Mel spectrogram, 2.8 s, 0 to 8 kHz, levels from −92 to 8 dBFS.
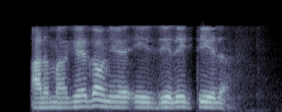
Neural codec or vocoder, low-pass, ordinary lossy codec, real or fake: codec, 16 kHz in and 24 kHz out, 0.4 kbps, LongCat-Audio-Codec, two codebook decoder; 7.2 kHz; AAC, 16 kbps; fake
